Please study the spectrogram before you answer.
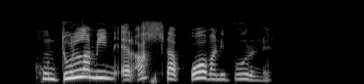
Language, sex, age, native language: Icelandic, female, 13, Icelandic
